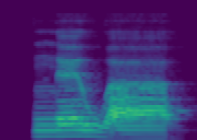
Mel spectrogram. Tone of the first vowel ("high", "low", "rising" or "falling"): high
